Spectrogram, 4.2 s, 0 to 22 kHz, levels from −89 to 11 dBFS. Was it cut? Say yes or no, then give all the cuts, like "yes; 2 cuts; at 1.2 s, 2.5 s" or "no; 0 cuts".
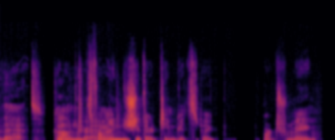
yes; 2 cuts; at 1.8 s, 2.5 s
